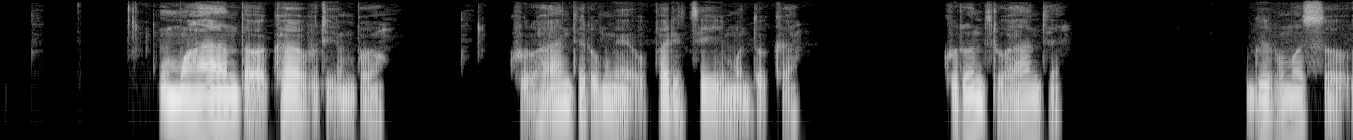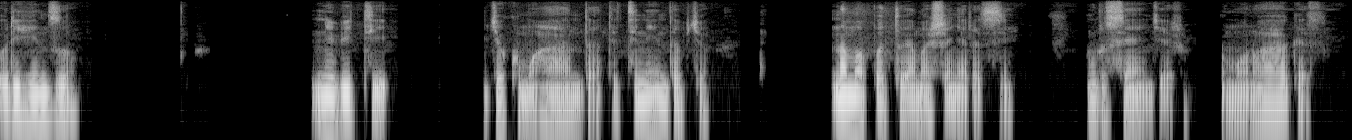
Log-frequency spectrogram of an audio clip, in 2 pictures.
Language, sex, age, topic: Kinyarwanda, male, 18-24, government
